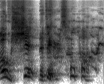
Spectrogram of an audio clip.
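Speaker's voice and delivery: mock very high, panicked, freaked-out outburst. Retelling a story about a man whose car hit a deer: imitating someone freaking out. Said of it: "he's just freaking out".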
